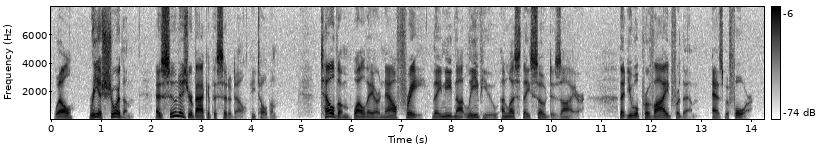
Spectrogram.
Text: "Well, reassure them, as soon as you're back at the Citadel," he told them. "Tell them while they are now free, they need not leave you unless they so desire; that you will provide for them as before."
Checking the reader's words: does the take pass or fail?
pass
